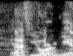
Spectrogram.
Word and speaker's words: Georgiev: Are you sure that you pronounce that Georgiev? Yeah. It is? It's not Georgiev? It's Georgiev? I think, yeah, it's Yorgi. I was calling they're always yelling Yorgi. I'm pretty sure it's Yorgi.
